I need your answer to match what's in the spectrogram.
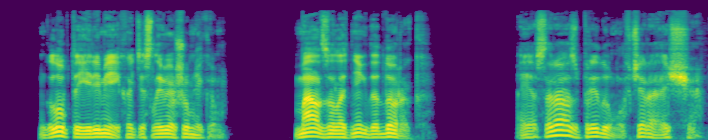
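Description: A man voicing a bored, imperious prince who gives loud, brusque commands. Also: low-pitched, animated, moderate pace, dry recording, clean studio sound. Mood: smug. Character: bored, imperious male prince, a capricious grandee.

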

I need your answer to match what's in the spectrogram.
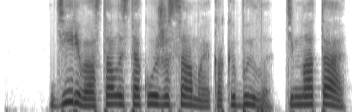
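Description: A woman's voice: medium pitch, fairly quick, a little mellow, dry recording, natural voice. Sarcastic boy, teasing, smug, woman narrator's voice, dry booth. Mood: mocking. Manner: sarcastic, needling. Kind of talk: audiobook character reading.

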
